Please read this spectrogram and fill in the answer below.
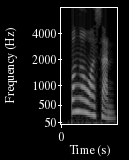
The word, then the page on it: pengawasan: indonesian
